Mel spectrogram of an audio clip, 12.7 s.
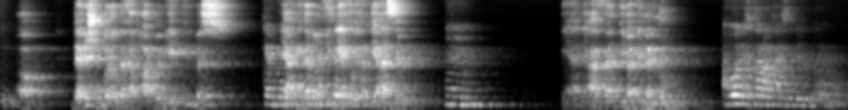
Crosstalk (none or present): present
